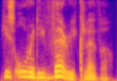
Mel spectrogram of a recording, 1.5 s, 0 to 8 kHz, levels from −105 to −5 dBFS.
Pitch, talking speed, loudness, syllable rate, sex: 135 Hz, 205 wpm, -16 LUFS, 7.0 syllables/s, male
